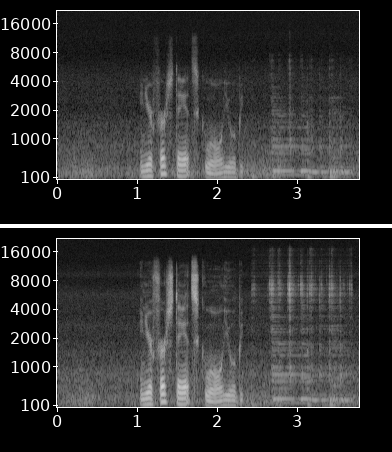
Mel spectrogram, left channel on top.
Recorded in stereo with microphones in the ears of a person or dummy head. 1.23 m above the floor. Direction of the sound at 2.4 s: 75° right (ahead or behind).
